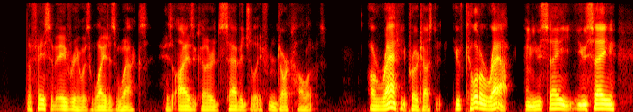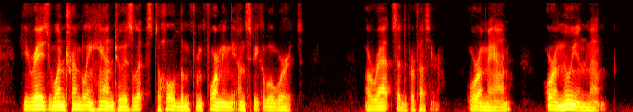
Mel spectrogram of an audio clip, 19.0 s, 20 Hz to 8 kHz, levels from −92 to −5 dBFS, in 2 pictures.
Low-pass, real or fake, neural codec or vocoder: 7.2 kHz; fake; codec, 16 kHz, 6 kbps, DAC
